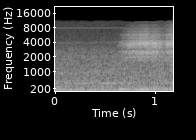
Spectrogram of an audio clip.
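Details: Demonstrated (acted) stuttering with sound prolongation on a word-initial fricative, produced as an example before cancellation using easy onset.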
